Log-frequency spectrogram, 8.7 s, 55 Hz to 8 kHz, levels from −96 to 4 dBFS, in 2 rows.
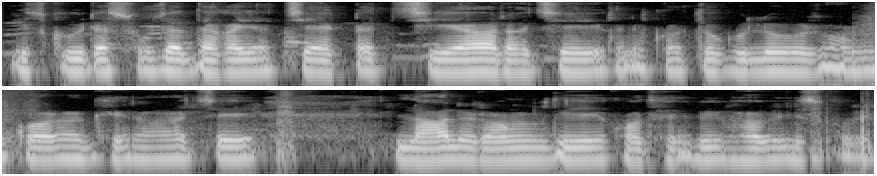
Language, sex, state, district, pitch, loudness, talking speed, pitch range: Bengali, male, West Bengal, North 24 Parganas, 135 Hz, -19 LUFS, 130 wpm, 130-140 Hz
